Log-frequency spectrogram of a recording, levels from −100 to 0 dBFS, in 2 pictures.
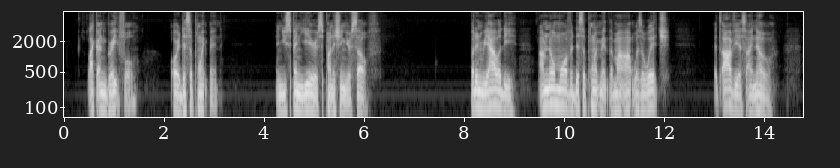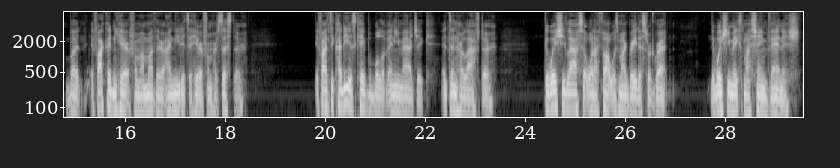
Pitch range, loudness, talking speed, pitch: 60-100 Hz, -21 LUFS, 155 wpm, 90 Hz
